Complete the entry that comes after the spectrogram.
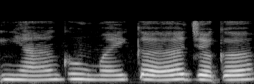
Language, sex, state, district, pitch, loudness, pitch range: Bhojpuri, female, Uttar Pradesh, Gorakhpur, 220 Hz, -13 LUFS, 215-230 Hz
